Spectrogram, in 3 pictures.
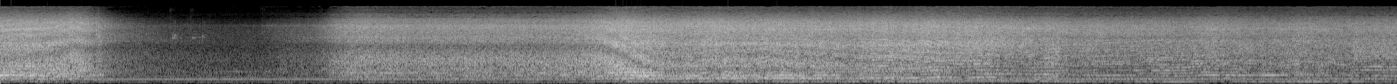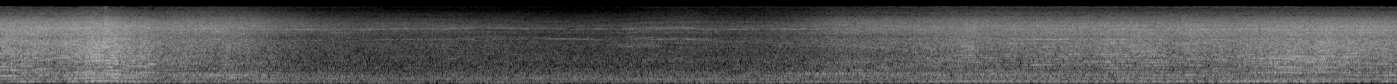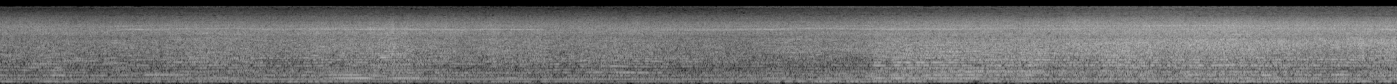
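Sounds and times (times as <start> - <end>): quadcopter motors buzzing: 0.0 - 41.9.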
